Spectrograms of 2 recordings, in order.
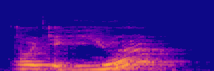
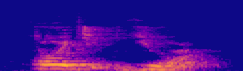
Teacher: a pineapple goes up and a coconut goes down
